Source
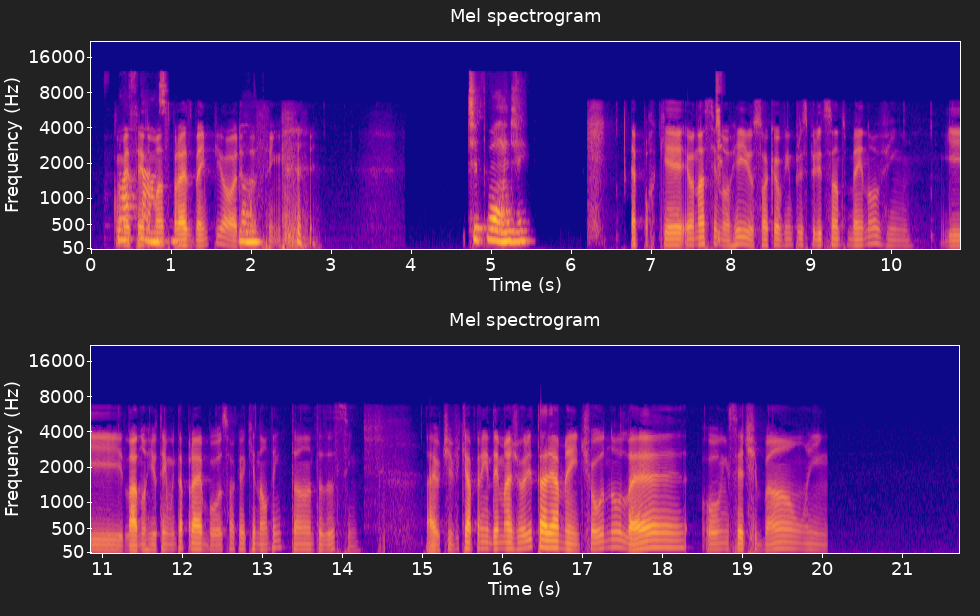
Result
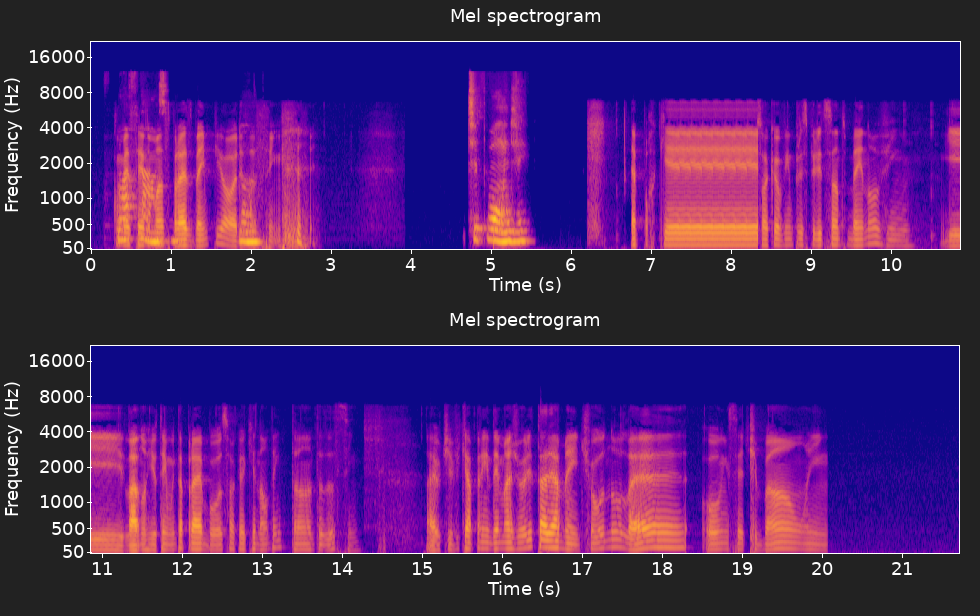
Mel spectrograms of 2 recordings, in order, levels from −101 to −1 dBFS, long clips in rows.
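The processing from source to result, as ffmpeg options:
-filter_complex "[0:a]asettb=1/sr,asplit=3[a][b][c];[a]atrim=end=2.744[d];[b]atrim=start=2.74:end=5.04,asetpts=PTS-STARTPTS,afade=t=in:d=0.004:c=qsin,afade=t=out:st=2.296:d=0.004:c=qsin,highpass=f=380:p=1[e];[c]atrim=start=5.036[f];[d][e]acrossfade=d=0.004:c1=hsin:c2=qsin[g];[g][f]acrossfade=d=0.004:c1=qsin:c2=hsin,asettb=1/sr,asplit=3[h][i][j];[h]atrim=end=9.864[k];[i]atrim=start=9.86:end=11.56,asetpts=PTS-STARTPTS,afade=t=in:d=0.004:c=qsin,afade=t=out:st=1.696:d=0.004:c=qsin,asplit=2[l][m];[m]adelay=23,volume=-8.5dB[n];[l][n]amix=inputs=2:normalize=0,atrim=end_sample=74970[o];[j]atrim=start=11.556[p];[k][o]acrossfade=d=0.004:c1=hsin:c2=qsin[q];[q][p]acrossfade=d=0.004:c1=qsin:c2=hsin,asplit=3[r][s][t];[r]afade=t=out:st=12.83:d=0.02[u];[s]flanger=delay=5.6:depth=4.5:regen=-40:speed=1.6:shape=sinusoidal,afade=t=in:st=12.83:d=0.02,afade=t=out:st=17.94:d=0.02[v];[t]afade=t=in:st=17.94:d=0.02[w];[u][v][w]amix=inputs=3:normalize=0,asplit=10[x][y][z][aa][ab][ac][ad][ae][af][ag];[x]atrim=end=7.362[ah];[y]atrim=start=7.218:end=7.362[ai];[z]atrim=start=7.218:end=7.362[aj];[aa]atrim=start=7.218:end=7.362[ak];[ab]atrim=start=7.218:end=7.362[al];[ac]atrim=start=7.218:end=7.362[am];[ad]atrim=start=7.218:end=7.362[an];[ae]atrim=start=7.218:end=7.362[ao];[af]atrim=start=8.338:end=19.11,asetpts=PTS-STARTPTS,afade=t=out:st=10.352:d=0.42[ap];[ag]atrim=start=19.11,asetpts=PTS-STARTPTS,afade=t=in:d=0.004:c=hsin[aq];[ah][ai]acrossfade=d=0.004:c1=hsin:c2=hsin[ar];[ar][aj]acrossfade=d=0.004:c1=hsin:c2=hsin[as];[as][ak]acrossfade=d=0.004:c1=hsin:c2=hsin[at];[at][al]acrossfade=d=0.004:c1=hsin:c2=hsin[au];[au][am]acrossfade=d=0.004:c1=hsin:c2=hsin[av];[av][an]acrossfade=d=0.004:c1=hsin:c2=hsin[aw];[aw][ao]acrossfade=d=0.004:c1=hsin:c2=hsin[ax];[ap][aq]concat=n=2:v=0:a=1[ay];[ax][ay]acrossfade=d=0.004:c1=hsin:c2=hsin"

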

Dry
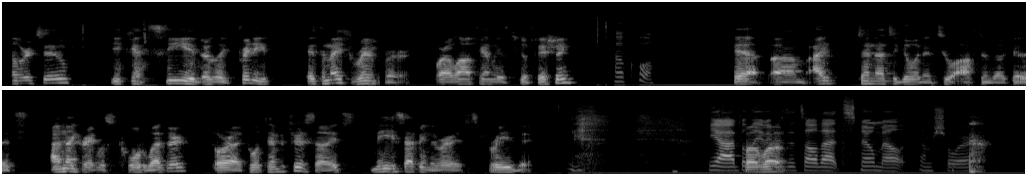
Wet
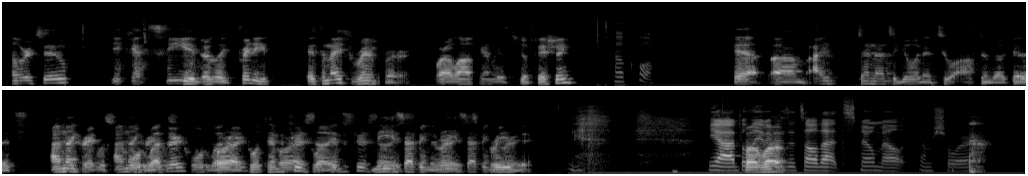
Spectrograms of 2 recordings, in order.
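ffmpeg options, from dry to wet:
-filter_complex "[0:a]asettb=1/sr,asplit=3[a][b][c];[a]atrim=end=0.634[d];[b]atrim=start=0.63:end=1.82,asetpts=PTS-STARTPTS,afade=t=in:d=0.004:c=qsin,afade=t=out:st=1.186:d=0.004:c=qsin,highpass=f=720:p=1[e];[c]atrim=start=1.816[f];[d][e]acrossfade=d=0.004:c1=hsin:c2=qsin[g];[g][f]acrossfade=d=0.004:c1=qsin:c2=hsin,asettb=1/sr,asplit=3[h][i][j];[h]atrim=end=6.274[k];[i]atrim=start=6.27:end=7.64,asetpts=PTS-STARTPTS,afade=t=in:d=0.004:c=qsin,afade=t=out:st=1.366:d=0.004:c=qsin,lowshelf=f=350:g=-7[l];[j]atrim=start=7.636[m];[k][l]acrossfade=d=0.004:c1=hsin:c2=qsin[n];[n][m]acrossfade=d=0.004:c1=qsin:c2=hsin,asplit=3[o][p][q];[o]afade=t=out:st=8.14:d=0.02[r];[p]acompressor=threshold=-33dB:ratio=12:attack=3.2:release=140:knee=1:detection=peak,afade=t=in:st=8.14:d=0.02,afade=t=out:st=9.67:d=0.02[s];[q]afade=t=in:st=9.67:d=0.02[t];[r][s][t]amix=inputs=3:normalize=0,asplit=3[u][v][w];[u]afade=t=out:st=11.09:d=0.02[x];[v]aecho=1:1:628:0.422,afade=t=in:st=11.09:d=0.02,afade=t=out:st=15.42:d=0.02[y];[w]afade=t=in:st=15.42:d=0.02[z];[x][y][z]amix=inputs=3:normalize=0,asplit=4[aa][ab][ac][ad];[aa]atrim=end=4.71,asetpts=PTS-STARTPTS,afade=t=out:st=4.706:d=0.004:c=hsin:silence=0.16788[ae];[ab]atrim=start=4.71:end=16.102,asetpts=PTS-STARTPTS,afade=t=in:d=0.55:silence=0.16788[af];[ac]atrim=start=16.098:end=18.502,asetpts=PTS-STARTPTS,volume=5.5dB[ag];[ad]atrim=start=18.498[ah];[ae][af]concat=n=2:v=0:a=1[ai];[ai][ag]acrossfade=d=0.004:c1=hsin:c2=hsin[aj];[aj][ah]acrossfade=d=0.004:c1=hsin:c2=hsin"

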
